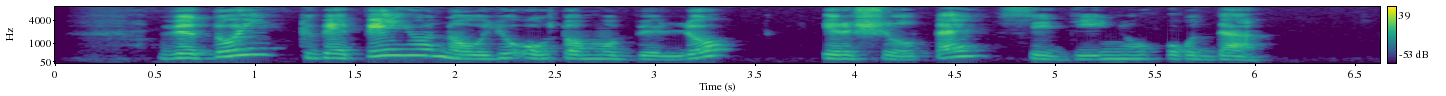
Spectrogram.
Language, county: Lithuanian, Panevėžys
